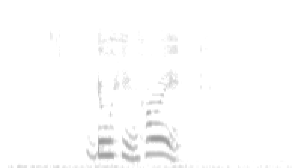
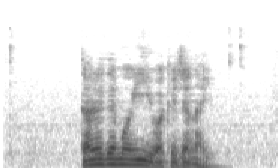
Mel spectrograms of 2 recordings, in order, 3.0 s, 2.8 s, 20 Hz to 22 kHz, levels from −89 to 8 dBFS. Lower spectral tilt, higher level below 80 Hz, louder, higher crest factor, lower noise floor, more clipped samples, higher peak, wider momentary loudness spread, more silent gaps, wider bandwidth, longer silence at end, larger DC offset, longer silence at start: second, -3 dB/octave vs -9 dB/octave; second, -86 dBFS vs -42 dBFS; second, -58 LUFS vs -23 LUFS; about the same, 18 dB vs 16 dB; first, -85 dBFS vs -62 dBFS; neither; second, -44 dBFS vs -8 dBFS; second, 8 LU vs 11 LU; neither; first, 11 kHz vs 7.6 kHz; first, 0.85 s vs 0.65 s; neither; second, 0.15 s vs 0.8 s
